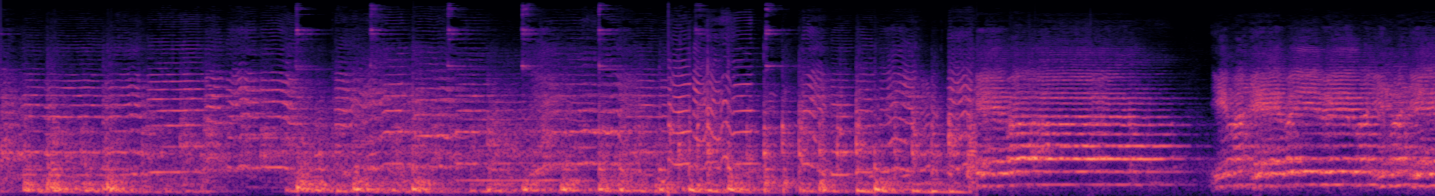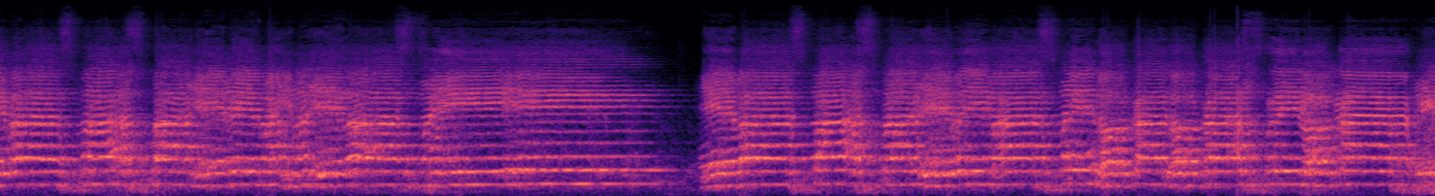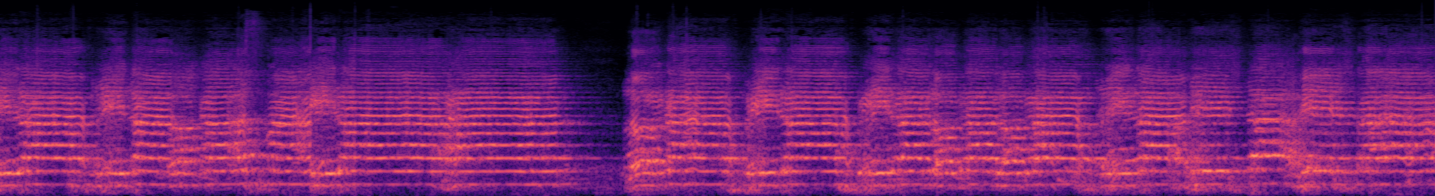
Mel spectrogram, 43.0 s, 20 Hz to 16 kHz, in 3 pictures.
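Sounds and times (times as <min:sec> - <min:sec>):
men chanting in unison: 0:09.8 - 0:20.6, 0:21.4 - 0:43.0.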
